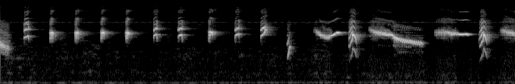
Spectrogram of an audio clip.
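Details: Long-tailed shrike singing to provoke other shrikes into song: a run of about ten short, even, high chip notes, then varied whistled and slurred phrases, one falling sweep and scratchy bursts.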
